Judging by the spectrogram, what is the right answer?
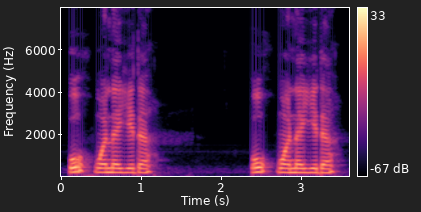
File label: "ohwvnvyetv", Muscogee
